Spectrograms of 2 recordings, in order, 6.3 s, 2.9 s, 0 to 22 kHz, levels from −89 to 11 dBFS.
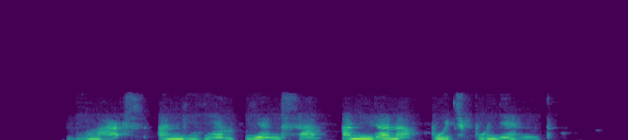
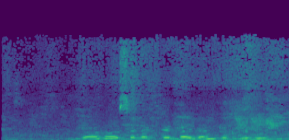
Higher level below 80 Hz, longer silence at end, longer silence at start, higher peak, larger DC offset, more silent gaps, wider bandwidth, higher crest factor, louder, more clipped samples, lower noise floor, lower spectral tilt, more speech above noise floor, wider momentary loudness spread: second, -70 dBFS vs -48 dBFS; first, 0.9 s vs 0 s; first, 0.8 s vs 0.05 s; first, -2 dBFS vs -8 dBFS; neither; neither; second, 5.8 kHz vs 17 kHz; about the same, 18 dB vs 16 dB; first, -18 LUFS vs -24 LUFS; neither; first, under -90 dBFS vs -48 dBFS; first, -6.5 dB/octave vs -4.5 dB/octave; first, over 72 dB vs 25 dB; first, 12 LU vs 5 LU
